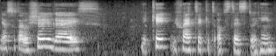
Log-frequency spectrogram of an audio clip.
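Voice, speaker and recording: A woman with vocal fry speaks at a medium pitch and a moderate pace in a dark, mellow tone. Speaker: lifestyle vlogger. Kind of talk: casual vlog.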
